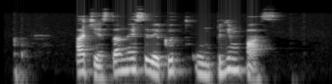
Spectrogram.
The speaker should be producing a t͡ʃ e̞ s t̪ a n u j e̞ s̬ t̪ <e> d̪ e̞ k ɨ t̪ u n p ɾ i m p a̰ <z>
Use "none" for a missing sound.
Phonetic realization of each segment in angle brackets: e, s

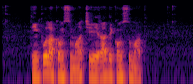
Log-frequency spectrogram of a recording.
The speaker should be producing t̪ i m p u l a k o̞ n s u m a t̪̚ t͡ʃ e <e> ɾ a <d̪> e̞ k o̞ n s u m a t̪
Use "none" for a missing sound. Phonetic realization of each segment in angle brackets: e, d̪

